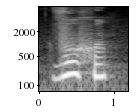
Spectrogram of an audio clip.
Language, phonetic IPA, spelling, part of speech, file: Ukrainian, [ˈwuxɔ], вухо, noun, Uk-вухо.ogg
- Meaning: ear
